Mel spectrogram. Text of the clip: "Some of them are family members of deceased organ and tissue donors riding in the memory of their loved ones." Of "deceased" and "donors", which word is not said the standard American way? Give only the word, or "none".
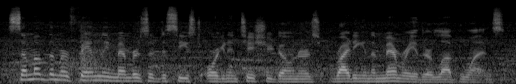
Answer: none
